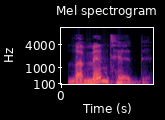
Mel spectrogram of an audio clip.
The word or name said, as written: lamented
